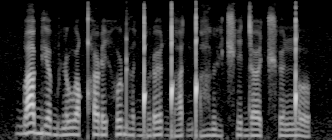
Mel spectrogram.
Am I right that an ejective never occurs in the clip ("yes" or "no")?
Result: no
